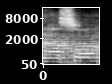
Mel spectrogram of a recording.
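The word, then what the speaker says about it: نصر: এখানে সোয়াদ আছে, নাসর মানে সাহায্য, আর নুন সিন র নাসর মানে ঈগল পাখি। আপনি যদি মুখটা গোল করে শুদ্ধ করে উচ্চারণ না করেন, অর্থ আকাশ পাতাল পাল্টিয়ে যাবে।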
